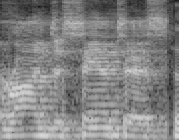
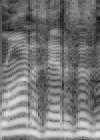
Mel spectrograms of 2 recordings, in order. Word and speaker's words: DeSantis: Hi, this is Governor Ron DeSantis.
